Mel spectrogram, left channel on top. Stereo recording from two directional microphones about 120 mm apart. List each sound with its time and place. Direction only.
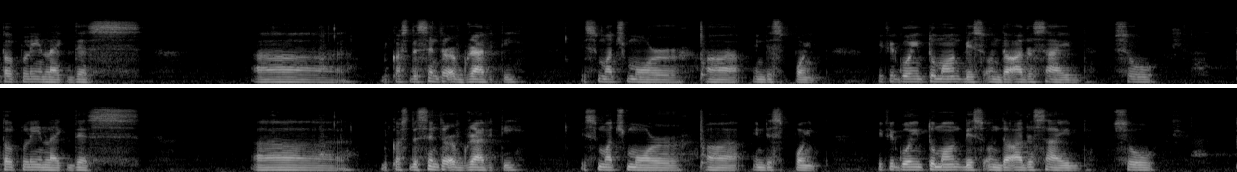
0.0 s speech: 20° right (ahead or behind)
2.5 s speech: 30° right (ahead or behind)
